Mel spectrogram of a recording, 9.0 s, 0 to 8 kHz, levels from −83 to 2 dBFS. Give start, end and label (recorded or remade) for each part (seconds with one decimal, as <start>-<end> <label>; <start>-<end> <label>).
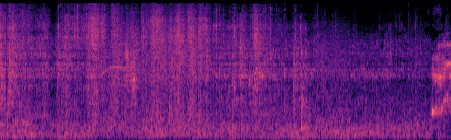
0.0-1.9 remade; 1.9-4.2 recorded; 4.2-6.3 remade; 6.3-7.0 recorded; 7.0-9.0 remade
